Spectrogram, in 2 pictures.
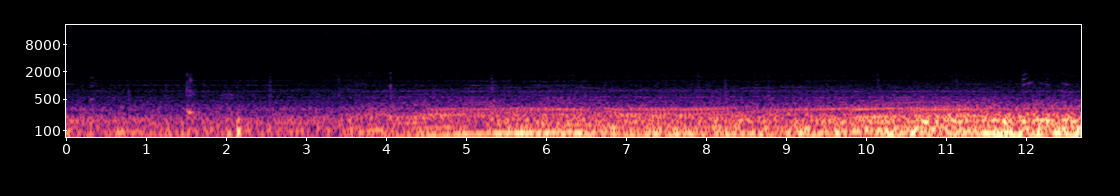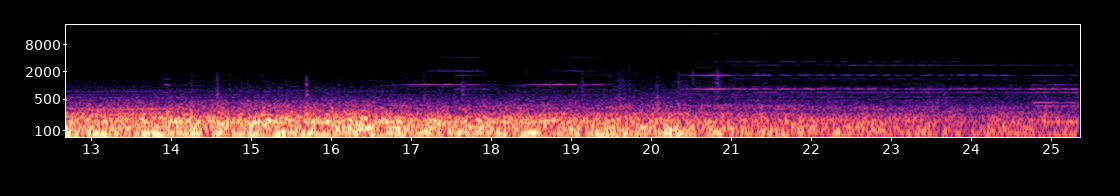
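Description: Steady low rumble of a car's engine and tyres heard from inside the cabin while driving slowly, swelling through the middle. Near the end, music with held tones comes in over it.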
